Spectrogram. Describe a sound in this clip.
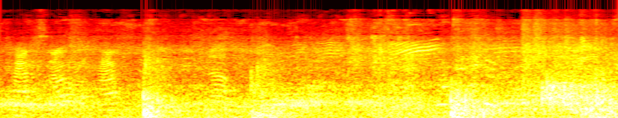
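Pins crash and clatter.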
